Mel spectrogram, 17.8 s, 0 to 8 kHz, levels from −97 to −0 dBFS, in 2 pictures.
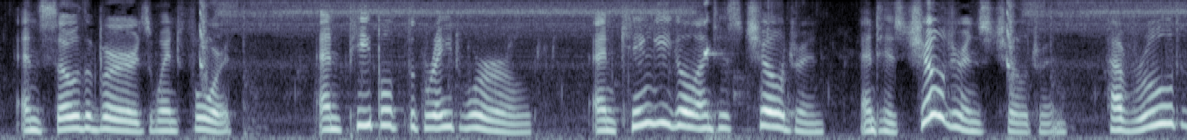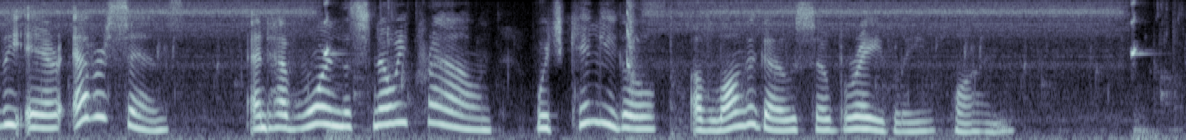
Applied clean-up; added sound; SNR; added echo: none; Sink (filling or washing) / Water; 18 dB; none.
